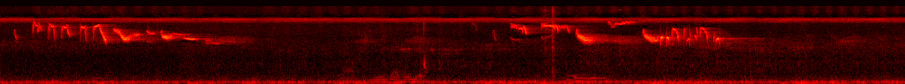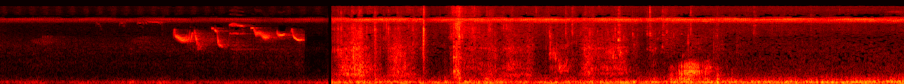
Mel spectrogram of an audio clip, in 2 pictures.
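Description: Birds calling in short, falling chirpy phrases, three times, over a quiet background. About twelve seconds in, it turns suddenly louder, with clicks, knocks and rustling of rod and reel handling as a small fish is hooked and pulled in.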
